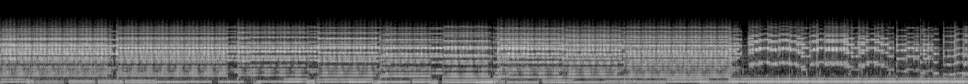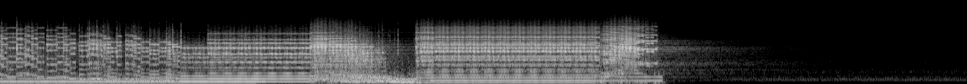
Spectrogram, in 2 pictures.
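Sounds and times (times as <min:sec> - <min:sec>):
tonewheel organ playing blues: 0:00.0 - 0:17.2.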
